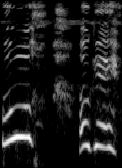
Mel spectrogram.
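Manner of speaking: high squeaky words through real laughter; barely getting words out for laughing; laughing hard. Real, not acted. Retelling the friend's piano story, cracking up with real laughter. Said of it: "I hope I don't start crying".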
